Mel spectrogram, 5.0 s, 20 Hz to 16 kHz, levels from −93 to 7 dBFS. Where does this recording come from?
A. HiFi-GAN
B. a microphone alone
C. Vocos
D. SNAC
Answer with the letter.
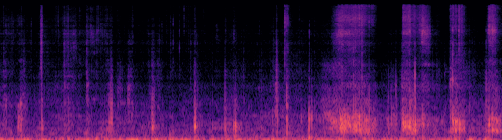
D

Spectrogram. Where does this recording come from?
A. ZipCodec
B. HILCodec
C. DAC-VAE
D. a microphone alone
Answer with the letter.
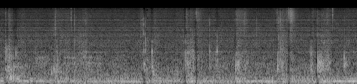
C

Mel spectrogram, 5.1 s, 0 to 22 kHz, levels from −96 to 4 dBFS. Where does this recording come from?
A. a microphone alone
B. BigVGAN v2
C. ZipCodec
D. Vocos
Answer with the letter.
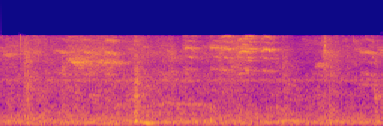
A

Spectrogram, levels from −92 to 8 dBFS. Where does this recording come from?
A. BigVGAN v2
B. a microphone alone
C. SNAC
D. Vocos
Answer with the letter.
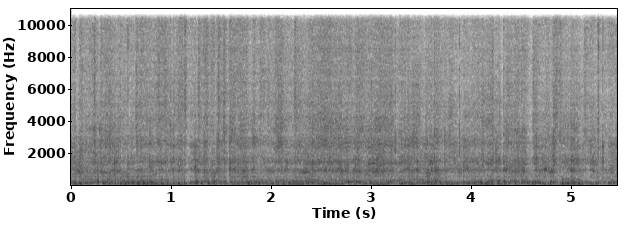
C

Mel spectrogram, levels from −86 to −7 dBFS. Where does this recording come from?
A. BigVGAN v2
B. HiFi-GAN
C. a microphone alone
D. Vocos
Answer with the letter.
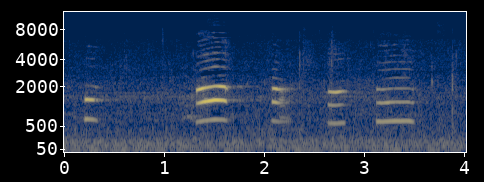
C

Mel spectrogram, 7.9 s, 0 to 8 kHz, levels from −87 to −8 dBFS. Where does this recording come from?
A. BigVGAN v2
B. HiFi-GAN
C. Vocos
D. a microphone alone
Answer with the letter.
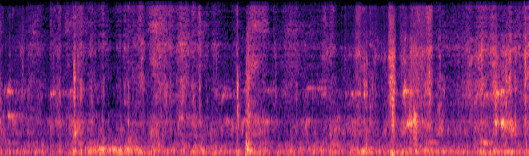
B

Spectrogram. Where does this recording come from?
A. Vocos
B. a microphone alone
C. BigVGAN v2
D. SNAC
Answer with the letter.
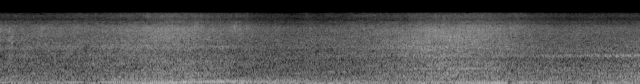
B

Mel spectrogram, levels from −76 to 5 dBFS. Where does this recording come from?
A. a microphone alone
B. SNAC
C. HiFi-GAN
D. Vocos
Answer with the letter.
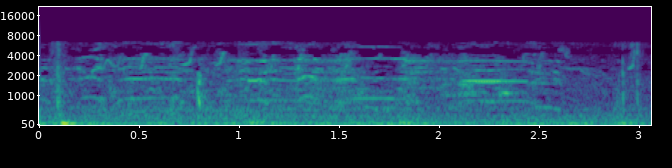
A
